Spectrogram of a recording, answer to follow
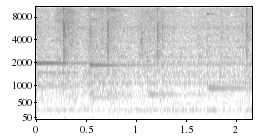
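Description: Faint lullaby from a baby's musical crib toy: single chime notes one after another at changing pitches, with a few faint clicks.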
